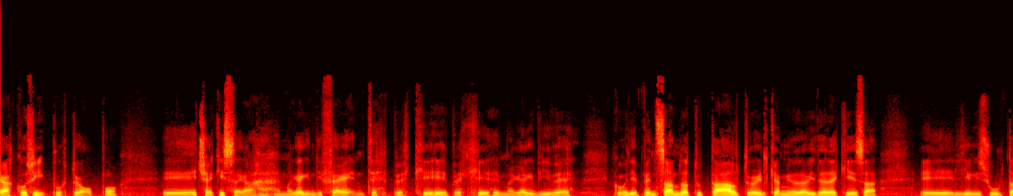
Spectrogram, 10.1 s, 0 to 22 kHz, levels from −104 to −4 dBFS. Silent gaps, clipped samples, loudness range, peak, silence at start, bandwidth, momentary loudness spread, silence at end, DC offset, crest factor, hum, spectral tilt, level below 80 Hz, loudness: none; under 0.1%; 5 LU; -14 dBFS; 0 s; 13 kHz; 11 LU; 0 s; under 0.1%; 22 dB; none; -6 dB/octave; -70 dBFS; -35 LUFS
